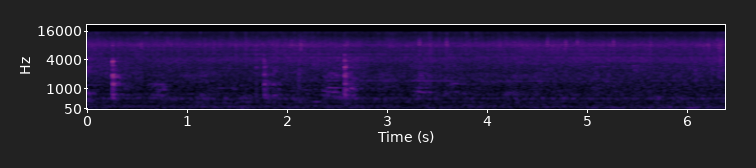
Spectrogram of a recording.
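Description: Chopped chicken stirred into spices in a pan for chicken tikka samosa filling, a faint continuous sizzle with occasional soft scrapes and taps of a utensil.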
